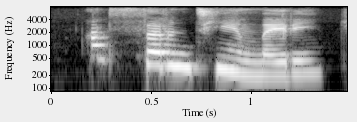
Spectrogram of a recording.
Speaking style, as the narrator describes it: Joni said angrily

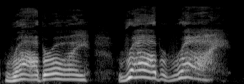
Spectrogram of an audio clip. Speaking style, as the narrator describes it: Futilely, the dog's master shouted

